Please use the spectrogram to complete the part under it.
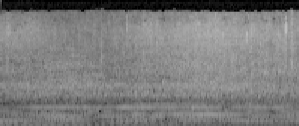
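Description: An ocean wave washing in, a soft, steady hiss of surf that stays even and continuous.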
